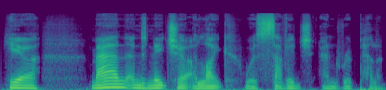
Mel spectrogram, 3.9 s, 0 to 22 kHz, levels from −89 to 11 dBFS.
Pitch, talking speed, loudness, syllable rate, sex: 100 Hz, 140 wpm, -18 LUFS, 6.1 syllables/s, male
